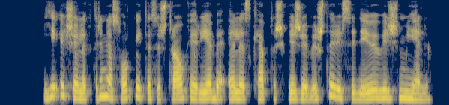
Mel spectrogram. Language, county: Lithuanian, Šiauliai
